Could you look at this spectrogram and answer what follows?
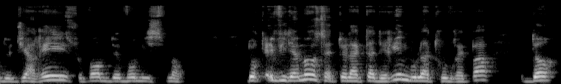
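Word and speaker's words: lactadhérine: protéine qu'on appelle la lactadérine Lacta comme ça se prononce di dérine DH e r dhe R n qui elle va lutter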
